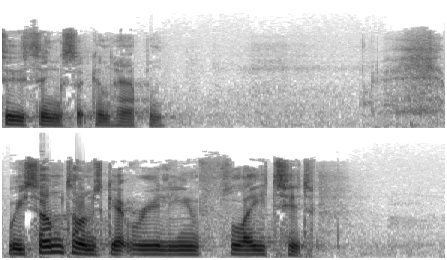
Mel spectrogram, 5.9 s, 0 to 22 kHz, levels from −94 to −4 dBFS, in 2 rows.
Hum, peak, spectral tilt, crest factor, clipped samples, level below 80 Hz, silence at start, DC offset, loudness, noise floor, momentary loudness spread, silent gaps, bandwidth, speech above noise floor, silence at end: none; 0 dBFS; -4.5 dB/octave; 16 dB; under 0.1%; -56 dBFS; 0 s; under 0.1%; -15 LUFS; -54 dBFS; 22 LU; none; 10 kHz; 40 dB; 0.8 s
